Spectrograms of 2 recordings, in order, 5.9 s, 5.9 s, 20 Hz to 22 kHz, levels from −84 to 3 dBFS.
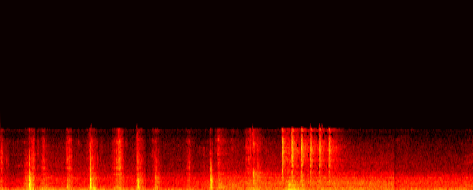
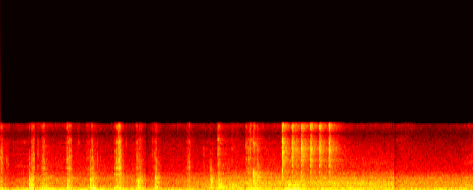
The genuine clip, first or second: first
